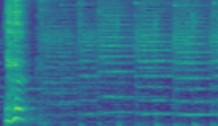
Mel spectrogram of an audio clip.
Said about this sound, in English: I'm coughing up stuff.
